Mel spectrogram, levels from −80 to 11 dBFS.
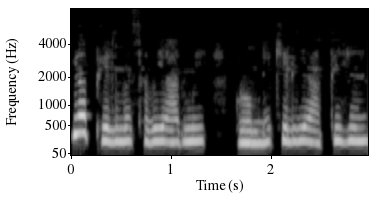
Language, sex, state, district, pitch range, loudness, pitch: Hindi, female, Bihar, Saran, 215-230 Hz, -18 LUFS, 225 Hz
